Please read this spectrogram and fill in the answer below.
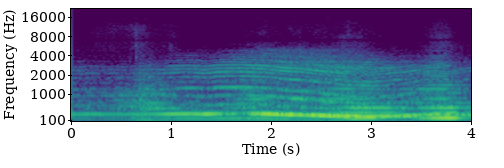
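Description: Cello and electric guitar playing held, sustained tones in a contemporary piece. About halfway through the music swells louder as one pitch slides down and back up.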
